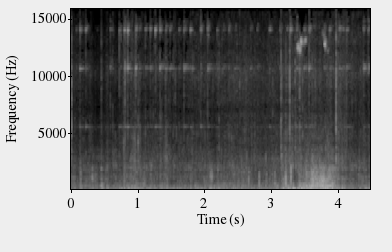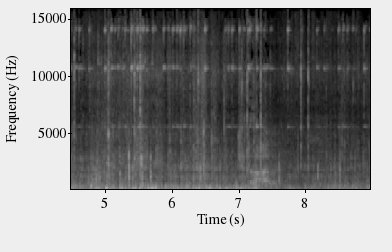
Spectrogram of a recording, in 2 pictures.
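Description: A bicycle frame clatters and rattles over bumps.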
